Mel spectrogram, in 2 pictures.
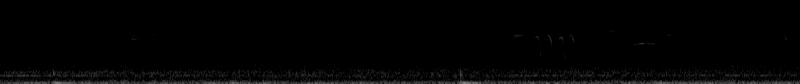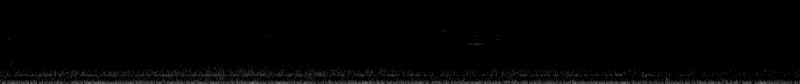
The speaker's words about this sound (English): There's about 5 crossbills and a little flock of big guys just around here somewhere.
